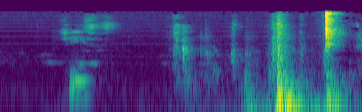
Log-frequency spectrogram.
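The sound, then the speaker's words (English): A window slides shut with scraping, rumbling movement, ending in two loud, heavy thuds a moment apart. A few quieter knocks and rattles come first. “I'm going to close the window because we can hear infinite dogs.”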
